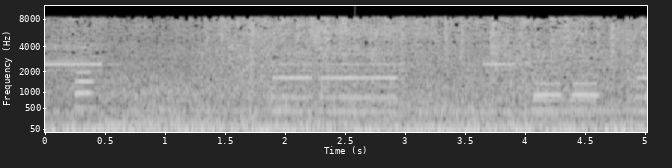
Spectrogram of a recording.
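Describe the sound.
Dense city traffic with many car horns honking over a constant, loud engine rumble; short toots and longer blasts overlap throughout.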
